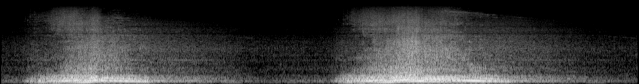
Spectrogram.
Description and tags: Truck-Diesel 10dodge rev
